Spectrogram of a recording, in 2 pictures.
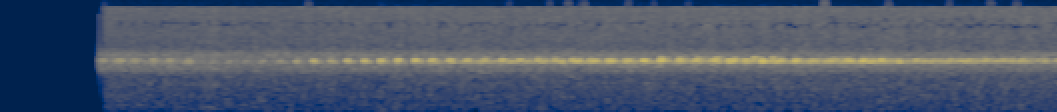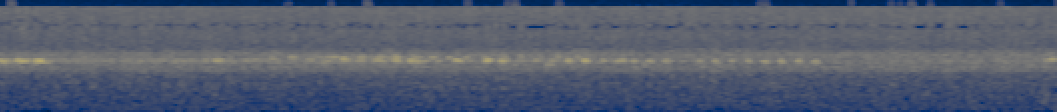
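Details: Kajika frog calling in July at the Oguro River in Takasawa village, Yasuzuka. A rapid, high, pulsed trill swells for several seconds and then continues more softly over a steady hiss of flowing water.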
